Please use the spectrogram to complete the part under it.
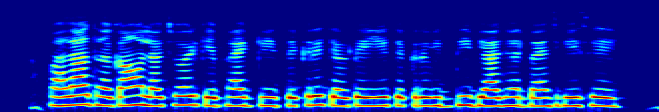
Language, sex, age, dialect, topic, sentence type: Chhattisgarhi, female, 18-24, Northern/Bhandar, banking, statement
